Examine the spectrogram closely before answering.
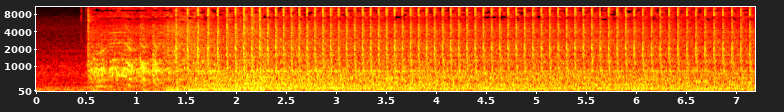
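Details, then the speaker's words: Toyota 1GR-FE 4.0 V6 from a 2007 4Runner, 186,000 miles, possibly flood-damaged auction vehicle: starts and runs with loud hard metallic knocking throughout, far beyond a tick; severe engine knock, internal damage cause unknown. "Okay, so maybe slight isn't the appropriate word, and tick is for sure not the appropriate word, but this engine is absolutely bad."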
